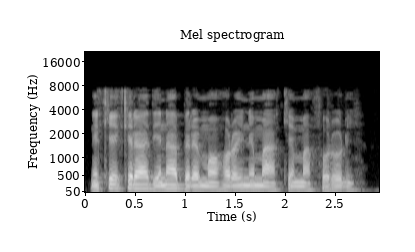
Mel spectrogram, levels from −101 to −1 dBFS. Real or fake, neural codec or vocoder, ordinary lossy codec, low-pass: real; none; Opus, 64 kbps; 7.2 kHz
